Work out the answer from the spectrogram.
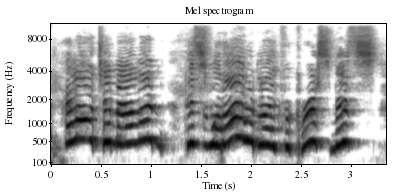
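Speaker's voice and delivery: put-on very high, sing-song kid voice; mock children's voice. Children asking Tim Allen, very high cheerful kid voice. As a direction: chirp it like eager little kids.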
